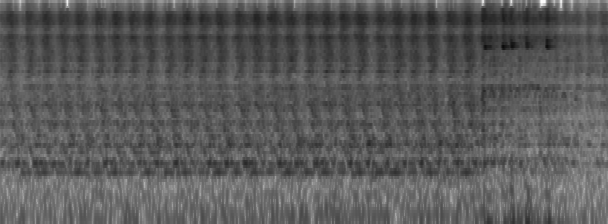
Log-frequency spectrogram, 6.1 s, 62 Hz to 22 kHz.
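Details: Freshly rebuilt VW air-cooled 40HP engine, first start attempt: rapid uneven chugging as it cranks on the starter without firing; no-start, a bad fuel pump that wasn't sucking fuel suspected.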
